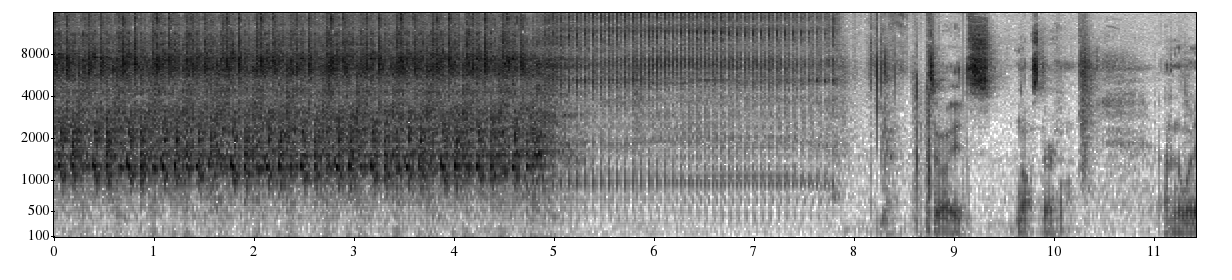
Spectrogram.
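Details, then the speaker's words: 2008 KTM 950SM carbureted V-twin that won't start: steady cranking at about three beats a second for five seconds with no firing. Rear cylinder has spark and fuel, front intake is dry; the cause is unknown. "I'm swinging, swinging, swinging. I'm not It's not starting. It doesn't even sound like it wants to start."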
